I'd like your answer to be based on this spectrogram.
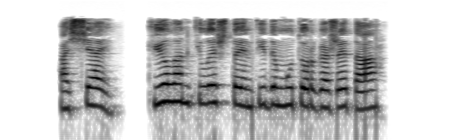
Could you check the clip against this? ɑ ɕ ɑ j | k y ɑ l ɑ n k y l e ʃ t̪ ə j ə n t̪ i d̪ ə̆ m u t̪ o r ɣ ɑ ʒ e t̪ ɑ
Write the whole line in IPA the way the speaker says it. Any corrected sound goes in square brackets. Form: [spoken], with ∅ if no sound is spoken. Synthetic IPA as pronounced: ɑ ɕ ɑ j | k y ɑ l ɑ n k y l e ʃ t̪ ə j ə n t̪ i d̪ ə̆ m u t̪ o r ɣ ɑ ʒ e t̪ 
